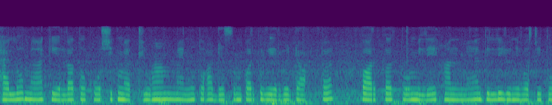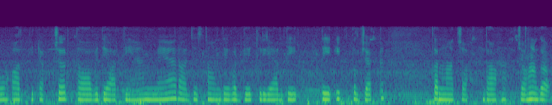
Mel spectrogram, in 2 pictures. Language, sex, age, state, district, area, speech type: Punjabi, female, 30-45, Punjab, Gurdaspur, urban, read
